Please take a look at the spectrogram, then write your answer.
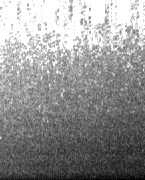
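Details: Car just fitted with nitrous and new spark plugs. Steady, even low hum with a smooth firing note and audible intake suction, no knocks or misses; normal idle.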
